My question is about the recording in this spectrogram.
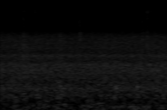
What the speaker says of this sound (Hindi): यहाँ कितनी बारिश हो रही है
